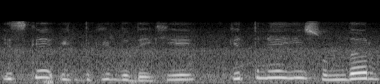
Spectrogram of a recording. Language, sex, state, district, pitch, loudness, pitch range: Hindi, female, Punjab, Fazilka, 240 Hz, -17 LUFS, 220-275 Hz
